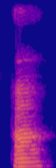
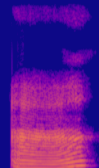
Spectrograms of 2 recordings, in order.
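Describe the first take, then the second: First: It is short and light, without a tone. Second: The pitch rises. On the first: "the neutral sound, which is short and light" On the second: "the second tone, which is a rising sound"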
